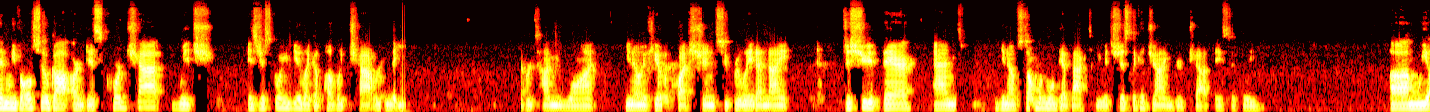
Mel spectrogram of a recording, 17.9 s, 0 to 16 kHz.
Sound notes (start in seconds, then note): 5.2 technical glitch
